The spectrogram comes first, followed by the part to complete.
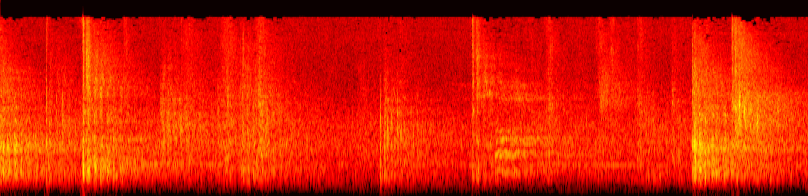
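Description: A tennis rally on a hard court: five sharp pops of racket strikes and ball bounces, each trailing a long echo under the covered court's metal roof. The loudest pops come at the start, just before the first second and near the end.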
